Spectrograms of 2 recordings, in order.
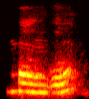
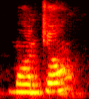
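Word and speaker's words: mangeons: So the pronunciation will be mongo or shongo. So to get the correct pronunciation, E is added between G and O. Now the pronunciation will be monjo, shonjo. This is the only difference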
